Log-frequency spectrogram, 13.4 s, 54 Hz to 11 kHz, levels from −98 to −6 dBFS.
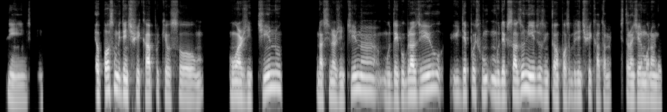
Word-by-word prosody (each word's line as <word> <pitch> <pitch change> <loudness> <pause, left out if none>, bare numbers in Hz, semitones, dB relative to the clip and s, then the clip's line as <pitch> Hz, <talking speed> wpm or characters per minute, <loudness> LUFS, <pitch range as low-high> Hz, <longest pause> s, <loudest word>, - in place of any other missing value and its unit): Sim, 100 -3 -3 0.2
sim. - - -19 1.0
Eu 125 - +2
posso 145 +3 +4
me 155 - +6
identificar, 125 -3 +3
porque 120 0 -8
eu 110 - -1
sou 105 -3 -2
um 110 +3 -7 0.6
um 115 +1 +3
argentino, 140 +10 +1 0.7
nasci - - -2
na 115 -1 +1
Argentina, 140 +6 -1
mudei 110 -2 -3
para 120 - -3
o - - -4
Brasil 140 +7 +3 0.2
e 125 0 -9
depois 130 +1 -2
fu 130 - -9
mudei 120 -2 0
para - - -15
o - - -6
Estados 125 -1 +4
Unidos, 150 -4 +4
então, 110 -2 -1
posso 110 +2 -4
me 115 - -11
identificar 115 -2 -5
também, 100 +1 -7 0.2
estrangeiro 110 0 -1
morando 105 -2 -1
120 Hz, 155 wpm, -23 LUFS, 110-140 Hz, 1.0 s, me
